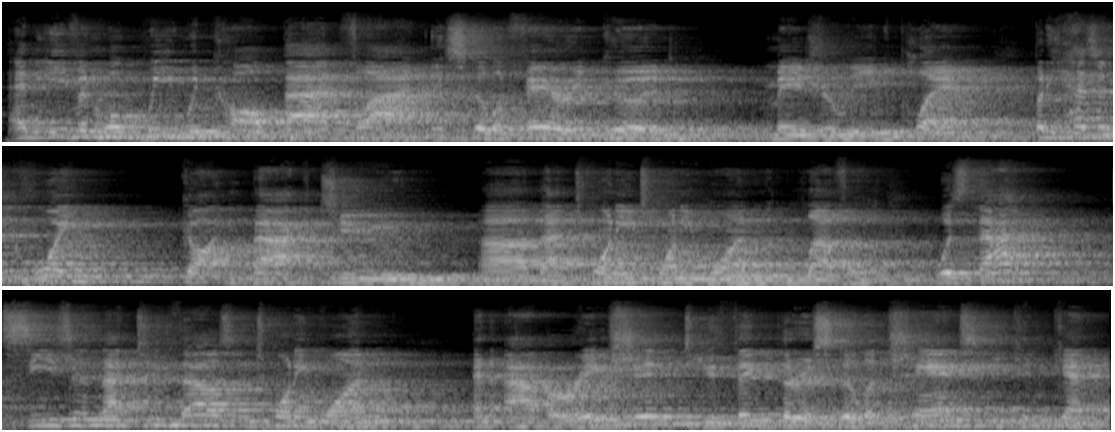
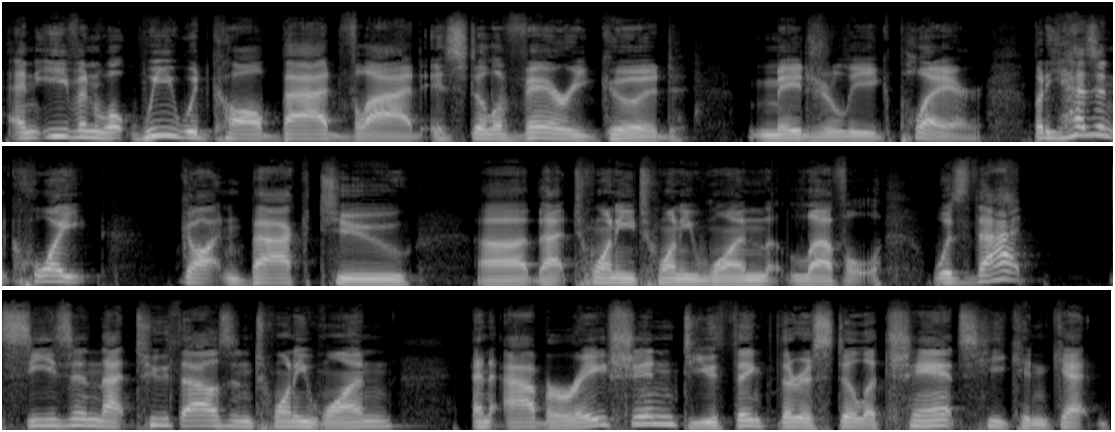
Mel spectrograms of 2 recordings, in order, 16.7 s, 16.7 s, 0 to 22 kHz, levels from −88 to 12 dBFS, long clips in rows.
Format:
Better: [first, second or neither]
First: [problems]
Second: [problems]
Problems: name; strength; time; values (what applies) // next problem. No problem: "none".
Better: second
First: room echo; noticeable; dies away in 1.5 s // off-mic speech; somewhat distant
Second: none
